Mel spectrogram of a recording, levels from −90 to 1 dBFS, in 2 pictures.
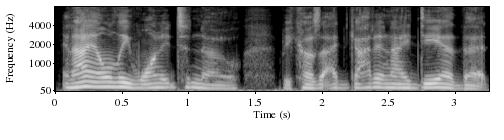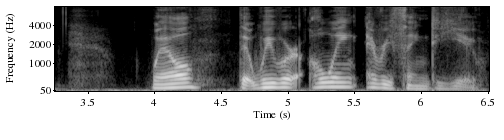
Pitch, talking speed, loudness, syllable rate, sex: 125 Hz, 165 wpm, -20 LUFS, 5.9 syllables/s, male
